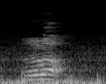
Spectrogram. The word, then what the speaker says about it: ळ: आपने कभी देखा इसका उच्चारण न तो ल है, न ही ड है, न ही ड़ है, क्या है, ळ ळ ळ।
